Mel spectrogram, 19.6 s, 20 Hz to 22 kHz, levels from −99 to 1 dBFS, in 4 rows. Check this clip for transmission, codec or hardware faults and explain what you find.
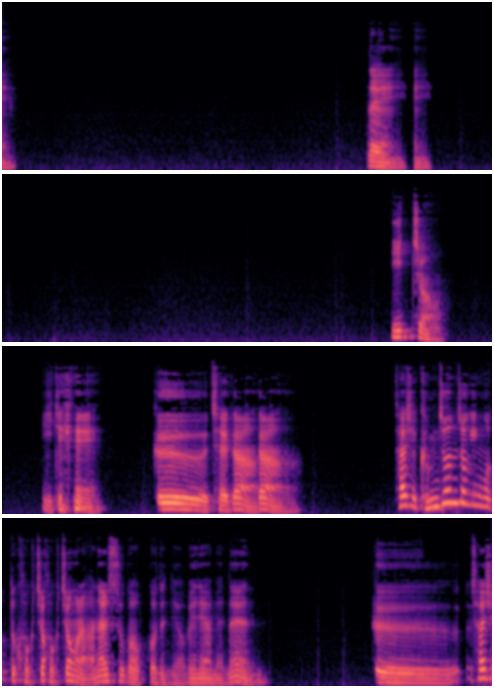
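The speech has overlapping chunks at 4.12–4.38 s, 12.37–12.63 s and 15.12–15.38 s. Each 2.5 s chunk starts 250 ms early, so that stretch plays twice, heard as a stutter and seen as duplicated waveform.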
